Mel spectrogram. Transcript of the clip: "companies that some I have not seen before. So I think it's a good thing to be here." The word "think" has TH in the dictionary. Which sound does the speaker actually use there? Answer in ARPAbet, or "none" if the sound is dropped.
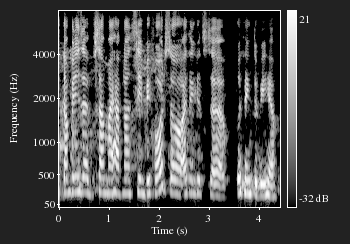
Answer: T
